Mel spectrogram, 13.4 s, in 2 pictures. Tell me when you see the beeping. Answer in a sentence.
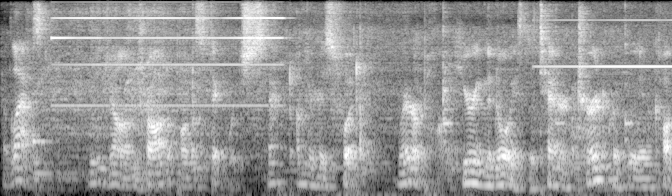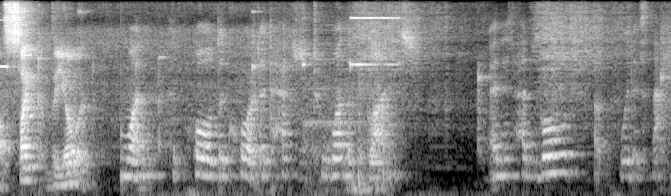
You can hear the beeping from 0.5 to 2.9 s, from 5.3 to 6.8 s and from 9.7 to 10.8 s.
